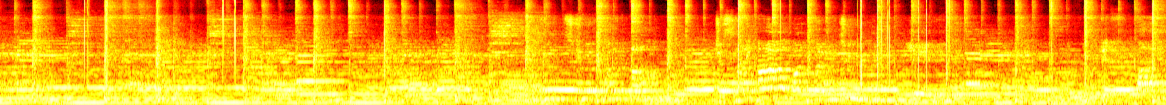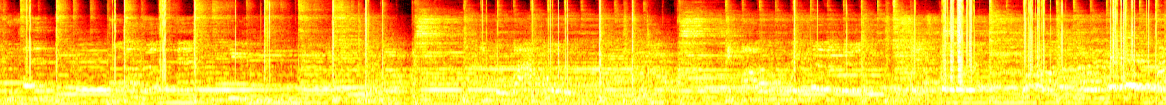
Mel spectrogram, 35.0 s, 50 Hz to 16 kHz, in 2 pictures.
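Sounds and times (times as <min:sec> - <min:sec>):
drum kit: 0:00.0 - 0:34.9
electric guitar: 0:00.0 - 0:34.9
person singing: 0:06.8 - 0:22.2, 0:24.4 - 0:34.9.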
